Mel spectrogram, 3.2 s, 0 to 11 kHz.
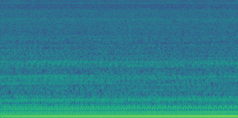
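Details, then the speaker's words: Toyota 3SZ-VE engine, repaired a year earlier for knocking, cold start after a weekend at about -20 to -23°C; oil pressure light goes out at once, low even hum, quiet with no tapping or knocking. "давление сразу погасло Нет тихо работает мотор все отлично слышно только дизель"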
